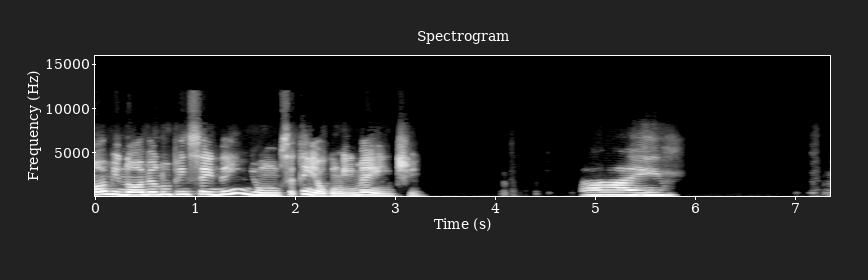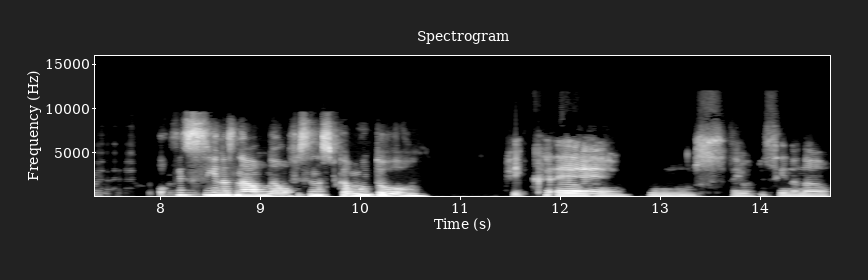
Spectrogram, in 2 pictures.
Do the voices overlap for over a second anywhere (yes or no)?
no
